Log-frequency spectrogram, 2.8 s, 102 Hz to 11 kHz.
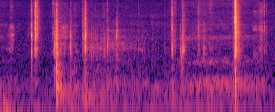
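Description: Plastic panels on a DX9 Toys Chigurh figure being folded: a series of close, crisp clicks and snaps, irregularly spaced, with one sharper click near the end in an otherwise quiet room.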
